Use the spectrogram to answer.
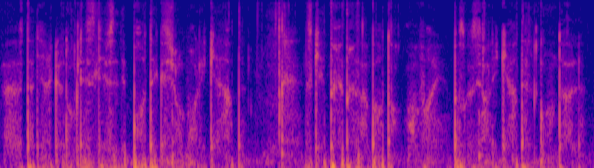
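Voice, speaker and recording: Guy in his 20s doing asmr, all whispered, soft murmur, chatty and casual. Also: fast talker. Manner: hushed, softly murmured, informal. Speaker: ASMR video creator. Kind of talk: whispered ASMR, casual card-opening commentary.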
